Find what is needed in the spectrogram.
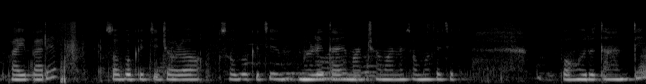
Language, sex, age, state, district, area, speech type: Odia, female, 18-30, Odisha, Nabarangpur, urban, spontaneous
